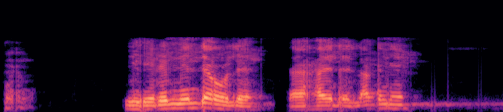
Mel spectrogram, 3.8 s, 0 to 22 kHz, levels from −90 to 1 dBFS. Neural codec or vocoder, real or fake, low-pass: vocoder, 22.05 kHz, 80 mel bands, WaveNeXt; fake; 5.4 kHz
